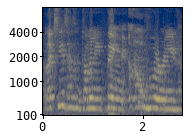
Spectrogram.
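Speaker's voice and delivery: worried cry. Acted. Player voices worried character loudly.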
